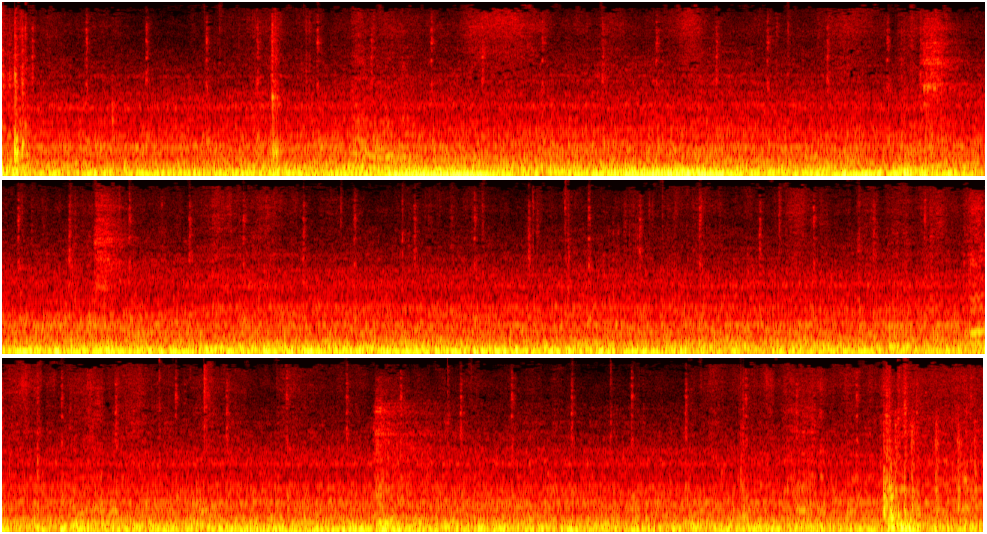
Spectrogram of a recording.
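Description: A car engine hums steadily from inside the car as it drives slowly.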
